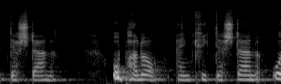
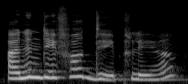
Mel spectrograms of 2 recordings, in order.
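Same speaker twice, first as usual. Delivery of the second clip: "Einen D-V-D-Player?" very slowly, higher, rising in scorn; mocking; 4 semitones higher, 3 dB louder, much slower than usual. A narrator's reading. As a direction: sneer "D-V-D-Player" back as if it were laughable. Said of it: "tönte eine höhnische Stimme".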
